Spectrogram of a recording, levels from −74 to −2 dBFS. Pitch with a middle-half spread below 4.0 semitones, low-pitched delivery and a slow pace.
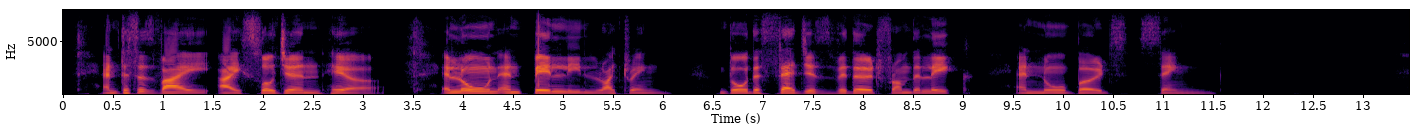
Yes: average, 3.6 semitones; low, 105 Hz; slow, 105 wpm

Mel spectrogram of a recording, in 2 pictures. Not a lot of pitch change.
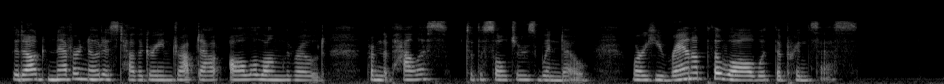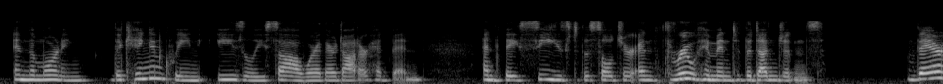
Yes: narrow, 2.0 semitones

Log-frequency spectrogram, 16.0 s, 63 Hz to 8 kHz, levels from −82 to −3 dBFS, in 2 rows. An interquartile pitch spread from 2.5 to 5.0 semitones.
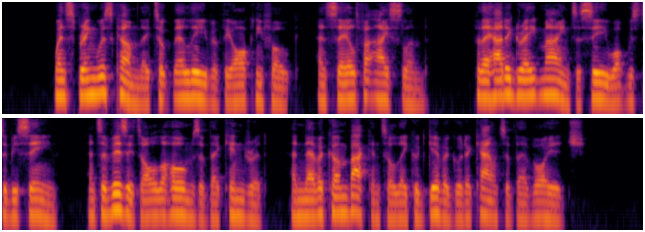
Yes: average, 3.6 semitones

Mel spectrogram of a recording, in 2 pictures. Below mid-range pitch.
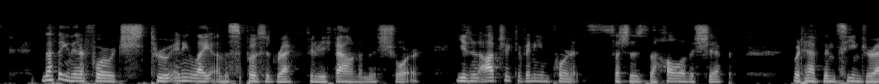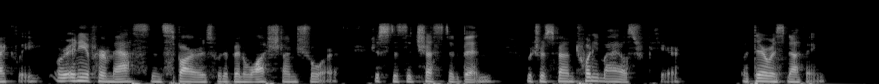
Yes: low, 130 Hz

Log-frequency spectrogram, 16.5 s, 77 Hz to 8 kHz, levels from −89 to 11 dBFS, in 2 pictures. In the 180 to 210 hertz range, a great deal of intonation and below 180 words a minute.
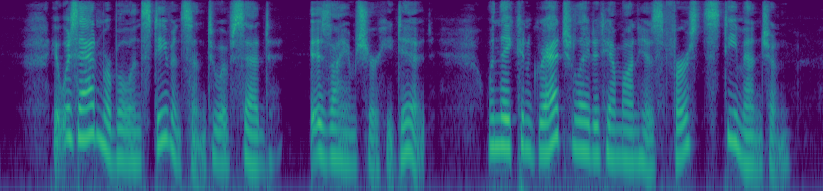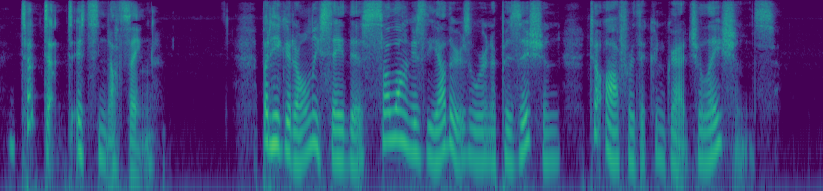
Yes: medium, 185 Hz; wide, 5.9 semitones; average, 170 wpm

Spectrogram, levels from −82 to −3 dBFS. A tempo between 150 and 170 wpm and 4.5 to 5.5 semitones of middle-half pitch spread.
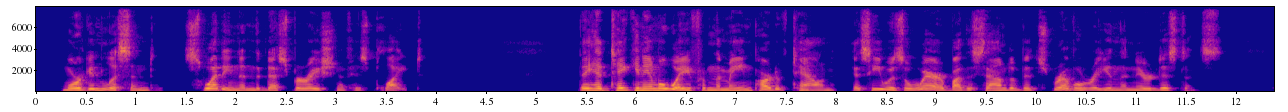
Yes: average, 165 wpm; average, 5.0 semitones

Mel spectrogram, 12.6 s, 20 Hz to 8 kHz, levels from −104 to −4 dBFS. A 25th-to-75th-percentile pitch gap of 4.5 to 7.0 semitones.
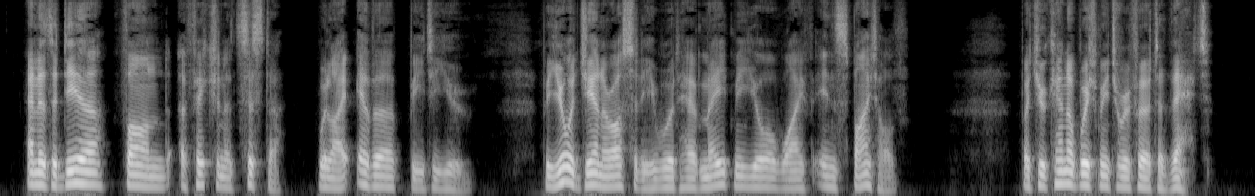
No: average, 3.9 semitones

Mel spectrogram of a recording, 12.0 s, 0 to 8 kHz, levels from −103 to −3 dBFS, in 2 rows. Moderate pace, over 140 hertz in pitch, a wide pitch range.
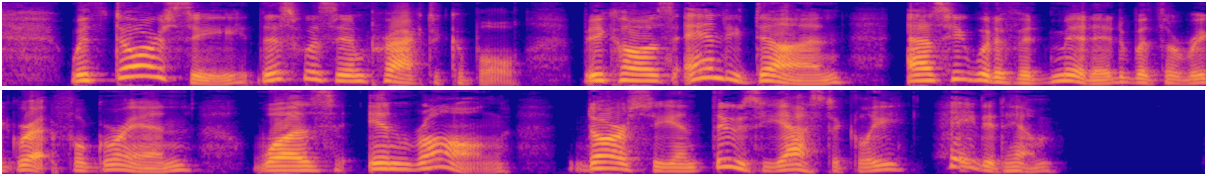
No: slow, 120 wpm; medium, 185 Hz; wide, 7.7 semitones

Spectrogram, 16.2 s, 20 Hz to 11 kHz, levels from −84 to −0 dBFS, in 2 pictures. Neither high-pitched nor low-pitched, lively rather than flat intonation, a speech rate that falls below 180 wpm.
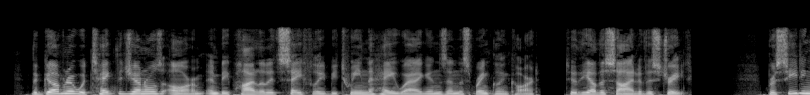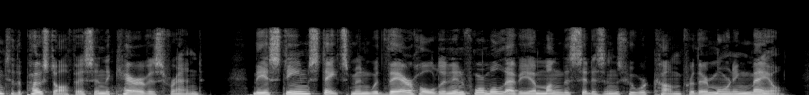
No: medium, 150 Hz; wide, 7.4 semitones; fast, 205 wpm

